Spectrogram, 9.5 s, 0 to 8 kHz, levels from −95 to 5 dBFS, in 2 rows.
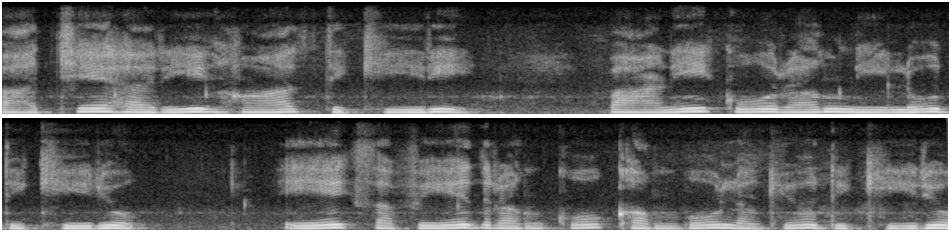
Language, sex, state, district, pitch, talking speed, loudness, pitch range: Rajasthani, female, Rajasthan, Nagaur, 170 Hz, 100 wpm, -15 LUFS, 160-190 Hz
